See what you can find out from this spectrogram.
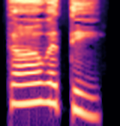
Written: ಧಾವತಿ

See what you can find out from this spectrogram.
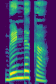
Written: ಭಾಂಡಿಕ

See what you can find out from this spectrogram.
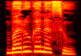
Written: ಬರುಗನಸು

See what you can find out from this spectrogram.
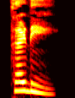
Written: ಥಡಿ

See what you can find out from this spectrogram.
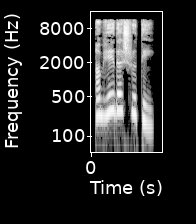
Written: ಅಭೇದಶ್ರುತಿ

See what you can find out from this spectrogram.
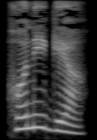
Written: ಹಣ್ಣುಗಾಯಿ

